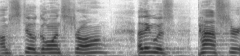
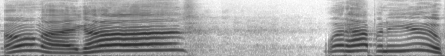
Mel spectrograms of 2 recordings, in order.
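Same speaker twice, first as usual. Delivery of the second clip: mock shocked kids; 7 semitones higher, much slower than usual. Kids react to angry parent.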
